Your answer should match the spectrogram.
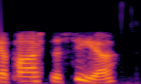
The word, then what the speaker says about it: apostasia: Yeah, well, I say apostasia, with the accent on the second syllable, and the last S is pronounced like an S, but there is no hard and fast rules for pronouncing Greek.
